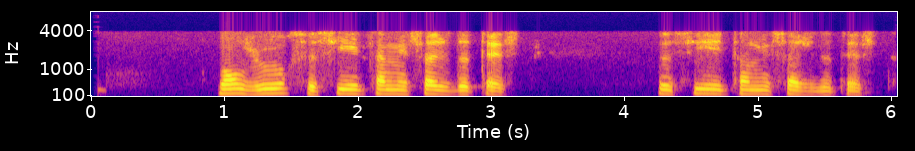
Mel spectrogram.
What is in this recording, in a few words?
voicemail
